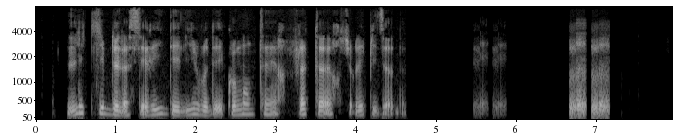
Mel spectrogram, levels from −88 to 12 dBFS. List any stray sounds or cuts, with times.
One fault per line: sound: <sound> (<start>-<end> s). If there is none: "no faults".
sound: laugh (5.5-5.9 s)
sound: laugh (6.7-7.2 s)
